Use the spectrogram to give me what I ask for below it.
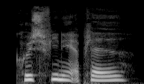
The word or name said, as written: krydsfinerplade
